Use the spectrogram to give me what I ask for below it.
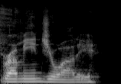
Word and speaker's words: Ramin Djawadi: It's Ramin Djawadi.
